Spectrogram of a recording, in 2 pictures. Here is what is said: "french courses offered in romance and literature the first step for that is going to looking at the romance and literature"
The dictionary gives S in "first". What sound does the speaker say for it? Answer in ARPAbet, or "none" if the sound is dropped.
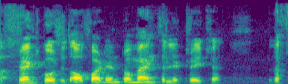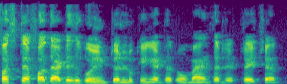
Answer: none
